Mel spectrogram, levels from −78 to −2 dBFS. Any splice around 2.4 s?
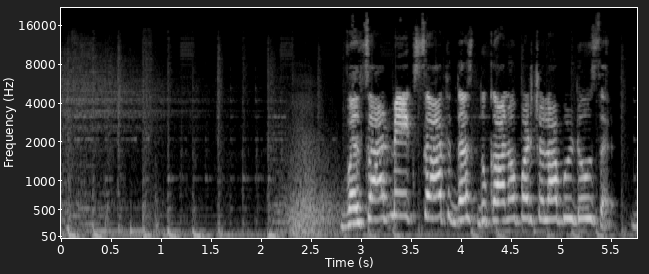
yes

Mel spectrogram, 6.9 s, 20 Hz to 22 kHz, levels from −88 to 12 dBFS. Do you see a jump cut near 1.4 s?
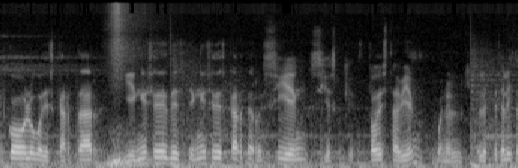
yes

